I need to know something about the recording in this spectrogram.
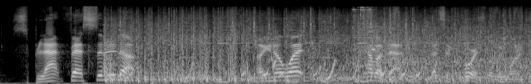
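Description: Ink guns spray and splatter in quick bursts.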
